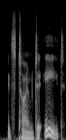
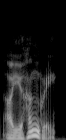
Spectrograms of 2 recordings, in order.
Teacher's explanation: It's the rising inflection we use at the end of a question. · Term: interrogative intonation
